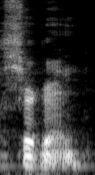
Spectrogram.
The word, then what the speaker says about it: chagrin: Especially to your unending chagrin.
